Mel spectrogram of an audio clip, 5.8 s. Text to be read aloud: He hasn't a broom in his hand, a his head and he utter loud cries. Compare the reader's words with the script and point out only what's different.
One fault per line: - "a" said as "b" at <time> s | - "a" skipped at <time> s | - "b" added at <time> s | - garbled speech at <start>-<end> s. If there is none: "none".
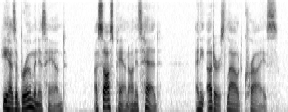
- "hasn't" said as "has" at 0.1 s
- "saucepan on" added at 1.9 s
- "utter" said as "utters" at 4.1 s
